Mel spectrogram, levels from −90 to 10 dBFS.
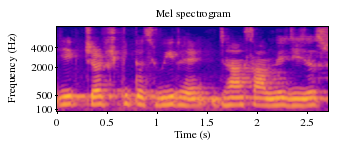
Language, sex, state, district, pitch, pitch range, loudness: Hindi, female, Bihar, Vaishali, 210 Hz, 200-225 Hz, -14 LUFS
